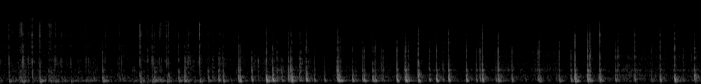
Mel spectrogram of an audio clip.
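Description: Long red nails and fingertips tap and scratch rapidly on the cover of a thick, solid hardcover book lying flat on a table. The clip starts with soft, continuous scratching, then moves into a fast run of dozens of dry, dull taps with a low-mid thump and very little ring.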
